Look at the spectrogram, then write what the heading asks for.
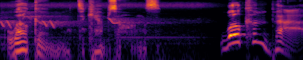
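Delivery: loud, light, slightly creaky vocal fry. A podcast host welcomes listeners back to the show, with a little vocal fry. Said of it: "that was a little vocal fry".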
